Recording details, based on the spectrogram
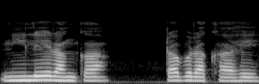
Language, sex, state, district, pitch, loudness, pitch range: Hindi, female, Madhya Pradesh, Bhopal, 175 Hz, -13 LUFS, 165-185 Hz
